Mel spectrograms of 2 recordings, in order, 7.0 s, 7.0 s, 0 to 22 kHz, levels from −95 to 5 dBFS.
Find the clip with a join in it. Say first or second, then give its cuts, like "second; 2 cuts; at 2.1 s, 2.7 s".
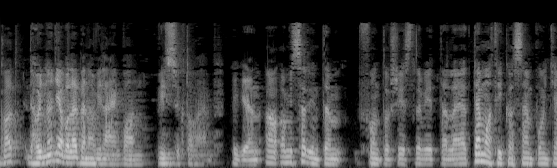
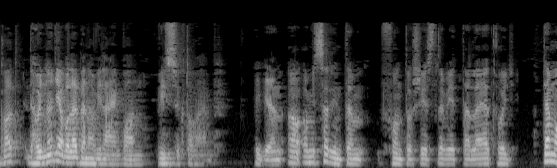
first; 2 cuts; at 2.8 s, 5.9 s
